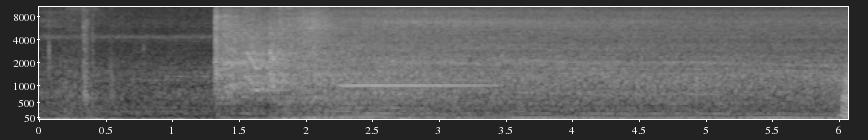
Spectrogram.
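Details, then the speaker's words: 2001 Chrysler 300M after replacing injectors and spark plugs for a misfire (likely cylinder 6): short crank, quick catch, then steady smooth idle with no stumbles, no misfire counters and no check engine light. "are very good idol is very very steady remember this car was misfire Nicole warm either way"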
